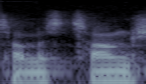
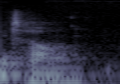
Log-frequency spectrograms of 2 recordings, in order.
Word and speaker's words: Tonge: That's what you call T-O-N-G-E. Tommy Tong. Tom Tong. – Is there a comedian called Ben Tong? – Probably. – Tong. – Tong. – Tong. – Tong. Yeah. – Tong. – Oh, as in tongue. – But spelled T-O-N-G-E.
